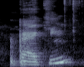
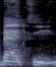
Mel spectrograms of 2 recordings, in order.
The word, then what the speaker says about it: packing: Packing. Back. No. And Packing. With you're saying backing, but it's packing with P.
